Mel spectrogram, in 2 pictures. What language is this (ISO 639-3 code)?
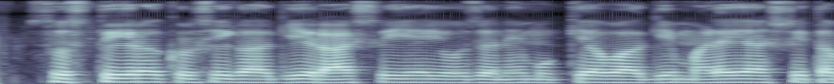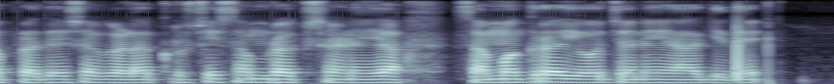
kan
